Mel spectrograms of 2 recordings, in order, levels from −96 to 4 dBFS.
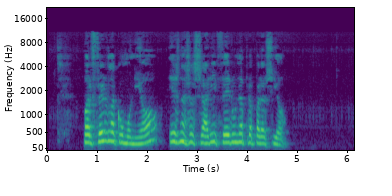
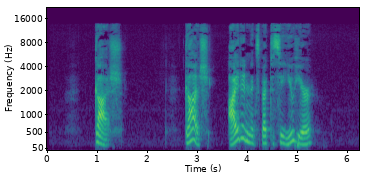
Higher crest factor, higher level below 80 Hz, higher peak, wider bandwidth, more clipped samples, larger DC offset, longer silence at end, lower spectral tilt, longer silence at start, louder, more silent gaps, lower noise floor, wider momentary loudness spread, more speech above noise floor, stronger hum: second, 18 dB vs 24 dB; about the same, -70 dBFS vs -74 dBFS; second, -6 dBFS vs -2 dBFS; second, 11.5 kHz vs 14 kHz; neither; neither; first, 1.4 s vs 0.95 s; first, -7 dB/octave vs -2 dB/octave; second, 0.75 s vs 0.95 s; about the same, -22 LUFS vs -22 LUFS; neither; about the same, -71 dBFS vs -71 dBFS; second, 9 LU vs 13 LU; about the same, 50 dB vs 49 dB; neither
